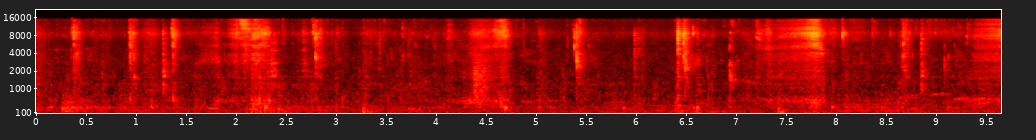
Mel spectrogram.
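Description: Close-miked eating sounds: wet chewing, lip smacks and mouth clicks in short, scattered bursts from someone eating rice and fried vegetables by hand.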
